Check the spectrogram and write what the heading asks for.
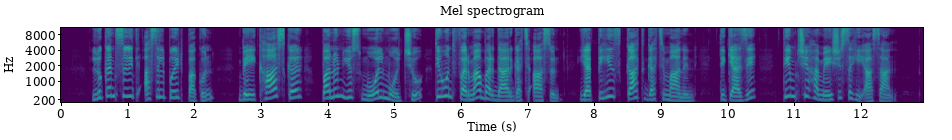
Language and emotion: Kashmiri, neutral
